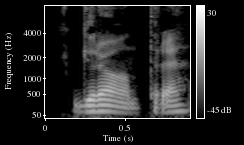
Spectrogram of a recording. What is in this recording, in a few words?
"Grantre", Norwegian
